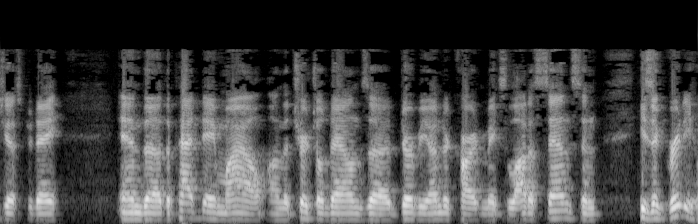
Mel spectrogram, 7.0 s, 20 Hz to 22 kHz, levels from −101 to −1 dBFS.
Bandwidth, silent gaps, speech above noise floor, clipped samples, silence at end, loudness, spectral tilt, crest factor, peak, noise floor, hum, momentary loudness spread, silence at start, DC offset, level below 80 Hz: 9.4 kHz; none; 43 dB; under 0.1%; 0 s; -22 LUFS; -4.5 dB/octave; 16 dB; -6 dBFS; -65 dBFS; none; 7 LU; 0 s; under 0.1%; -68 dBFS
